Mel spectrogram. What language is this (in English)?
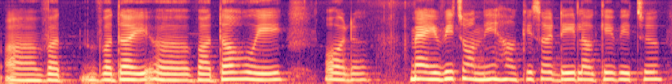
Punjabi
